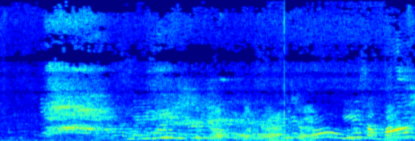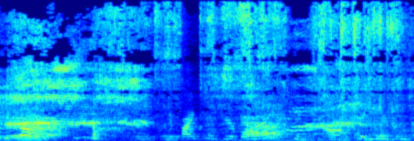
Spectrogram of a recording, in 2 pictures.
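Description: A newborn baby cries loudly.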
